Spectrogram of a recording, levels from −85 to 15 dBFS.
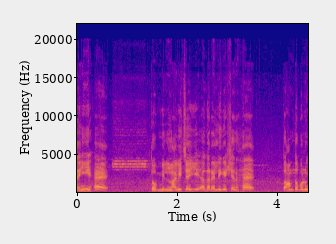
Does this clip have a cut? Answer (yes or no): no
